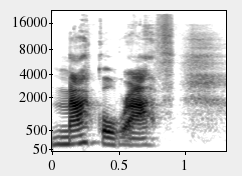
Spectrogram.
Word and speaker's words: McIlrath: by the way I looked up how to pronounce his name and and him is saying it mcelrath would never have thought that just from the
